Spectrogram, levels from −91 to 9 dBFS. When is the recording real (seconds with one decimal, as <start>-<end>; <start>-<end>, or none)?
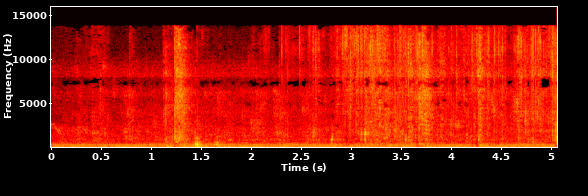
0.0-1.0; 2.2-3.1; 4.6-5.1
